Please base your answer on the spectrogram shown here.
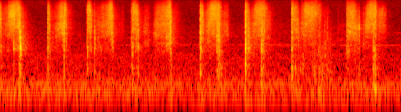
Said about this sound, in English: So I'm going to shuffle the cards and then I will share my thoughts.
